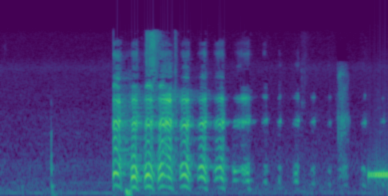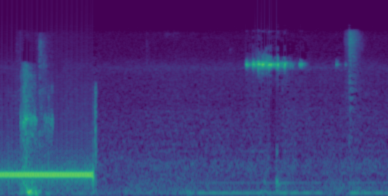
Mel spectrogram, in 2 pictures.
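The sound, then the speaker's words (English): A phone line's disconnect tone after the other caller hangs up: a flat, steady electronic hum lasting about a second, following a burst of choppy, garbled line noise, then a brief high chirp before silence. “She's gone. Oh, man. I wonder how did we get this connected? Did you pay your phone bill?”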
